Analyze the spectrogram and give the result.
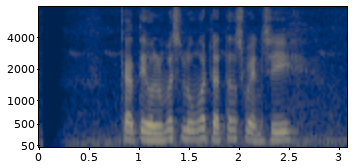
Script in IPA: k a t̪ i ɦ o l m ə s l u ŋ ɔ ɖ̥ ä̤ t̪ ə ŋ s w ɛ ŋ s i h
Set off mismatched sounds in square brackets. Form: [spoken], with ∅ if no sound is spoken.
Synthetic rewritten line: k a t̪ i ɦ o l m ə s l u ŋ ɔ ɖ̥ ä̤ t̪ ə ŋ s w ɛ [n] s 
